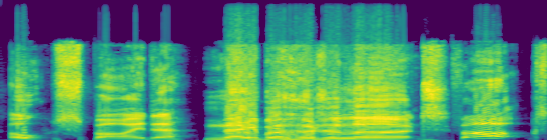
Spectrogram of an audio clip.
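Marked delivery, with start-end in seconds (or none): 1.0-2.1 louder mock announcer; announcer call. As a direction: announce it like an alarm. Announcing each silly alert.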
